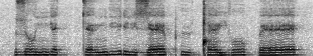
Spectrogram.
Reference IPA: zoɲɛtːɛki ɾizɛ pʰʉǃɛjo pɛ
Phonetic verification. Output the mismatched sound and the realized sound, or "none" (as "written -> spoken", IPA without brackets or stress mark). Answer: k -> ŋ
